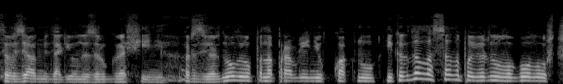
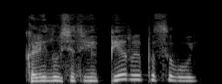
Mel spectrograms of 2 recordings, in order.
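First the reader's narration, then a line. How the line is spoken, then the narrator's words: Inner exclamation. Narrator (Russian): мысленно воскликнул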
